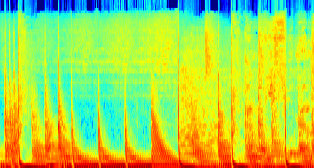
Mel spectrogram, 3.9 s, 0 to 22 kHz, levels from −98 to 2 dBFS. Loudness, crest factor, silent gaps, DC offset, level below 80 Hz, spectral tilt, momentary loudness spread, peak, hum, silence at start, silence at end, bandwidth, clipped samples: -8 LUFS; 6 dB; none; under 0.1%; -8 dBFS; -5 dB/octave; 2 LU; 0 dBFS; none; 0 s; 0 s; 17 kHz; 3%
